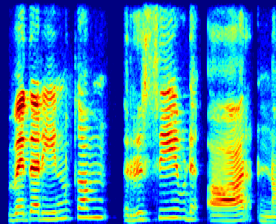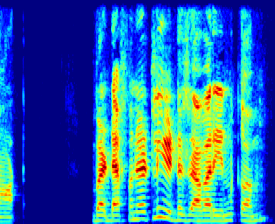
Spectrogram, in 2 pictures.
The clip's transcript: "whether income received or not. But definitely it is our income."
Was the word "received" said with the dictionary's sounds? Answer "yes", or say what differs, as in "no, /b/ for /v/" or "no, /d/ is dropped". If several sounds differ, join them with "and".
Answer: yes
